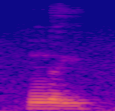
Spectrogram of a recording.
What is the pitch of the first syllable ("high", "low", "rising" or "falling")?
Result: low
